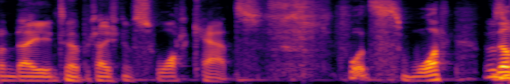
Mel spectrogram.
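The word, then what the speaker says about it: SWAT Kats: of his production company it's cats with a K by the way oh we know do we yeah yeah also it's pronounced SWAT cats SWAT cats great anyway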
